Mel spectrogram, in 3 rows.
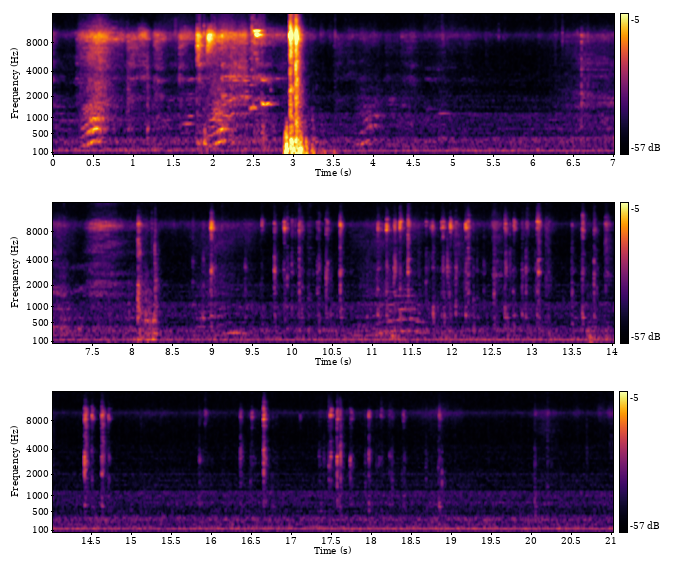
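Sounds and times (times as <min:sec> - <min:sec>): computer keyboard typing: 0:08.9 - 0:14.8, 0:15.9 - 0:19.0.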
